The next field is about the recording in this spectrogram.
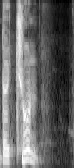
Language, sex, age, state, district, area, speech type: Kashmiri, male, 18-30, Jammu and Kashmir, Srinagar, urban, read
